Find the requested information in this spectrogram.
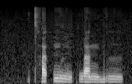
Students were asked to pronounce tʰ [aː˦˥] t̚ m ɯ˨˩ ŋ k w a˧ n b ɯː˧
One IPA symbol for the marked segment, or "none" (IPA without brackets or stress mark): a˦˥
